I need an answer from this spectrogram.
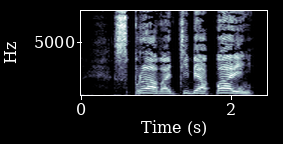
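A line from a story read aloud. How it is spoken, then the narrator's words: Shout. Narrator (Russian): крикнула Стеф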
